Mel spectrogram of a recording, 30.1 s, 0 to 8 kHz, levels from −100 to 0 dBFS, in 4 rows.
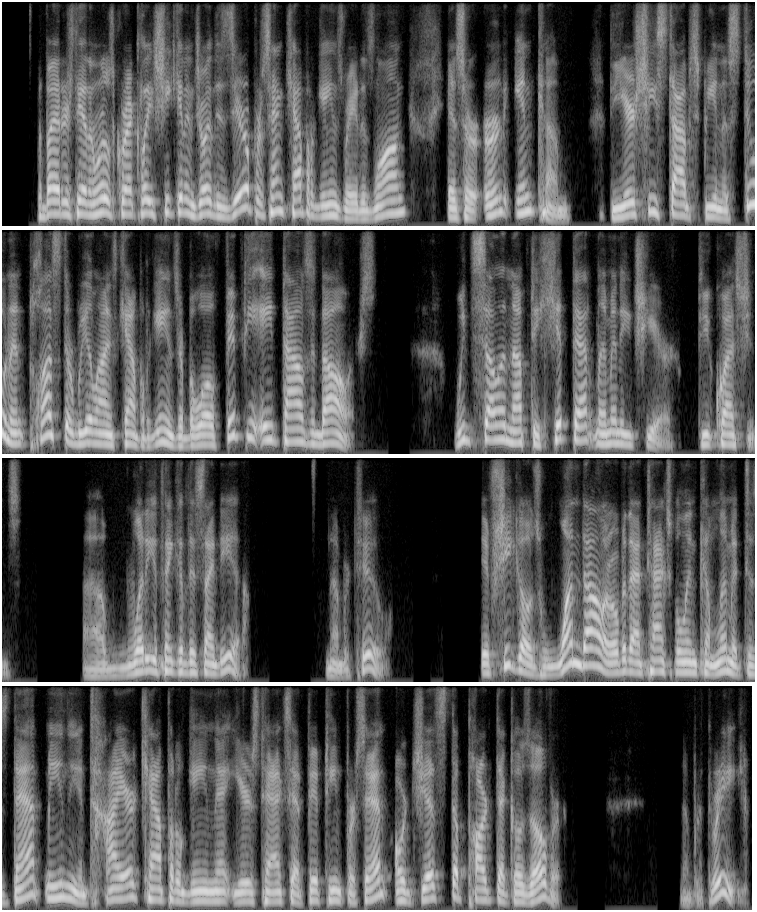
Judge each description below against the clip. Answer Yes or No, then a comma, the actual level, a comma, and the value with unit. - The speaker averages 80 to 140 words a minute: No, average, 170 wpm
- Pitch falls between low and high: Yes, medium, 145 Hz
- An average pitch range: No, wide, 5.7 semitones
